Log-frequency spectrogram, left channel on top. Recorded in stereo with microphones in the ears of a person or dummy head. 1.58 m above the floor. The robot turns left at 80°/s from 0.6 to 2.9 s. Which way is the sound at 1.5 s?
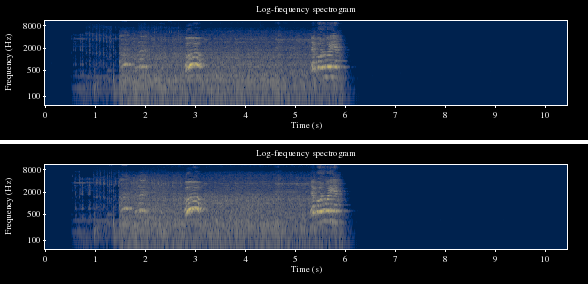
5° right (ahead or behind).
